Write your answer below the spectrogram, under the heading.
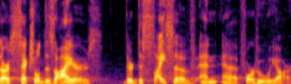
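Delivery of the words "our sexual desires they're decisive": usual speaking voice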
